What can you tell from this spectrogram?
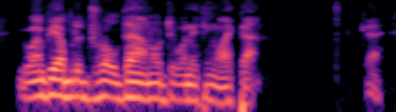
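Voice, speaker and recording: A somewhat breathy man's voice with an Australian accent, dry and close with no echo, against a quiet background. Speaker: software trainer. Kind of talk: webinar tutorial. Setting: online webinar.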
